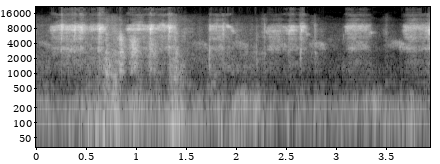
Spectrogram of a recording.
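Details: Fledgling pipits leaving the nest call in quick, uneven, scratchy high bursts that run together at first, then come singly with pauses.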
